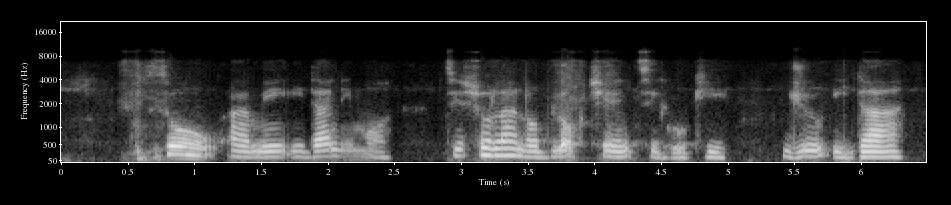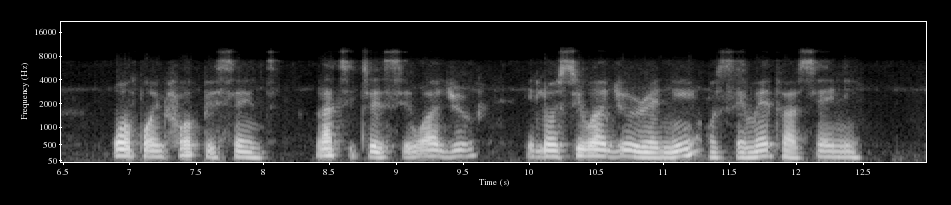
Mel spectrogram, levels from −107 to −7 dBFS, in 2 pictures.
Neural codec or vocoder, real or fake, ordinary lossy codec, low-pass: codec, 16 kHz, 4 kbps, X-Codec, WavLM features, trained on Multilingual LibriSpeech; fake; Opus, 24 kbps; 7.2 kHz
